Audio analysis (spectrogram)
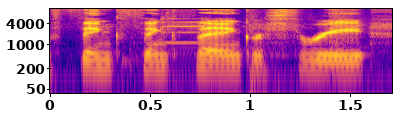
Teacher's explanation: Then there's the voiceless the, more just air passing through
